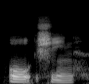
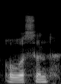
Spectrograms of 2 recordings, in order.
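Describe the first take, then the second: First: The second syllable starts with an 'sh' sound. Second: The second syllable starts with an 's' sound. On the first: The speaker calls it right. "it's O-Sheen" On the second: The speaker calls it wrong. "It's not pronounced O-Sin"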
